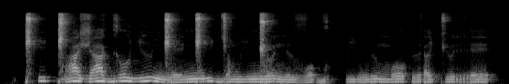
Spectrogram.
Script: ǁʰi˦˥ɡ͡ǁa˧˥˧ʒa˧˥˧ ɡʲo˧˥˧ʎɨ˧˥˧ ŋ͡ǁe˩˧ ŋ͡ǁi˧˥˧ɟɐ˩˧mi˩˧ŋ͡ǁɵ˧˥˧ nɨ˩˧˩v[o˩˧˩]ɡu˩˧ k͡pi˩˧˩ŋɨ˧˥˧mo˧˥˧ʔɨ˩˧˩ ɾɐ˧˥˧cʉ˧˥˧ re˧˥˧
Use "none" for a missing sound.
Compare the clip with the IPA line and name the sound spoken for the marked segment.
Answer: o˩˧˩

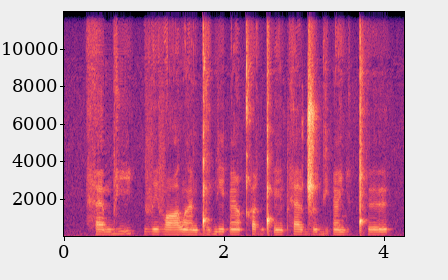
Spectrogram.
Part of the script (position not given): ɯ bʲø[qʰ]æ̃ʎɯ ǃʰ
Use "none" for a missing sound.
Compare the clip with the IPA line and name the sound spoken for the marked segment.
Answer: ʔ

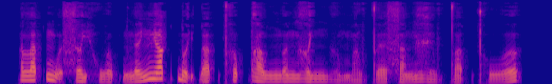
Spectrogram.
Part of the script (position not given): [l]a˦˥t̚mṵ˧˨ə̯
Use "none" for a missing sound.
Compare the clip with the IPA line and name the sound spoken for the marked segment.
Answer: l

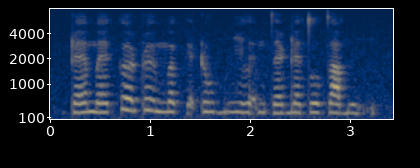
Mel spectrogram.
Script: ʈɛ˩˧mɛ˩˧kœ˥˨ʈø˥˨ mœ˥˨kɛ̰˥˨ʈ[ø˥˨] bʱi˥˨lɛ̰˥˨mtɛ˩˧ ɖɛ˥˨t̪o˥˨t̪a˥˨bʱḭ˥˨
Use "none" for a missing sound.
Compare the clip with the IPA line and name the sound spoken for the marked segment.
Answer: u˥˨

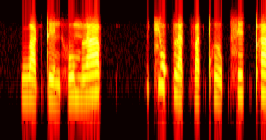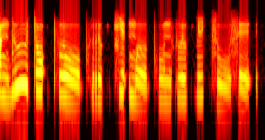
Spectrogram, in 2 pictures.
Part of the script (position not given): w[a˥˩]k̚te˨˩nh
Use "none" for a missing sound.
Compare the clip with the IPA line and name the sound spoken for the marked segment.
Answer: a˨˩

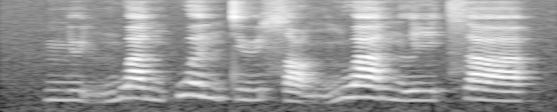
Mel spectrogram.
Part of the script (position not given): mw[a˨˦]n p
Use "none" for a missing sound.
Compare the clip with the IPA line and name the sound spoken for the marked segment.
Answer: a˥˨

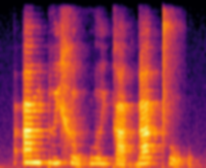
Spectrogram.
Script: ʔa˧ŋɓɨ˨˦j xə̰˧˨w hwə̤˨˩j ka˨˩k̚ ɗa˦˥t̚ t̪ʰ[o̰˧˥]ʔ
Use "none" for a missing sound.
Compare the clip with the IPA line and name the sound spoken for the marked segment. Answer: o̰˧˨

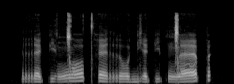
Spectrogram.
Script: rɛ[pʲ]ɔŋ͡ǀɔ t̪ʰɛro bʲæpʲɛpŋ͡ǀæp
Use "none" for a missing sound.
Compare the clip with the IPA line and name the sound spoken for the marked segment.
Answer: pʲ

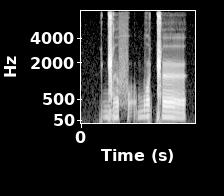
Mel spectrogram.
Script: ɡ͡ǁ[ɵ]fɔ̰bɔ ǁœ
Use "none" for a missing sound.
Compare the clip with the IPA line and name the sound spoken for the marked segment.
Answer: œ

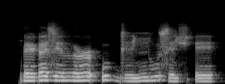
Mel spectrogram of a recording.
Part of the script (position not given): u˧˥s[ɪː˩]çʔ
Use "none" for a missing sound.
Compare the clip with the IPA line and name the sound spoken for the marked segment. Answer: ɪː˩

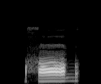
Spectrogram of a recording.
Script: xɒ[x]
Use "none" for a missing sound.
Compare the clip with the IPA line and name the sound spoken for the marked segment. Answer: ɡ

